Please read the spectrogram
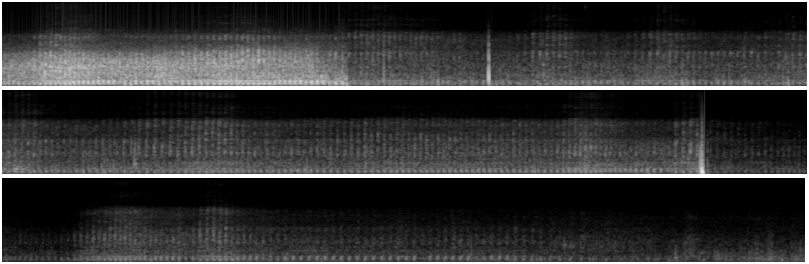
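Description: Small boat's outboard motor running loud for the first couple of seconds, then dropping to a low steady run. A sharp click about eleven seconds in, after which it goes almost silent.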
